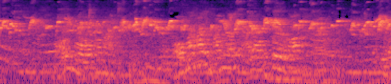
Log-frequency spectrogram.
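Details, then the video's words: Recently trapped red-whiskered bulbul, still in wild plumage, caged and behaving aggressively; quick, jumbled chirping phrases run almost without pause, while a low murmur of voices sits underneath. "Bổi còn lông rừng, nết rê lật găm dí tì đè"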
